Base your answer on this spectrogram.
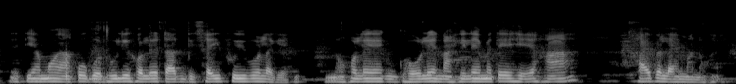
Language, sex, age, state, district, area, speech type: Assamese, female, 60+, Assam, Charaideo, rural, spontaneous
